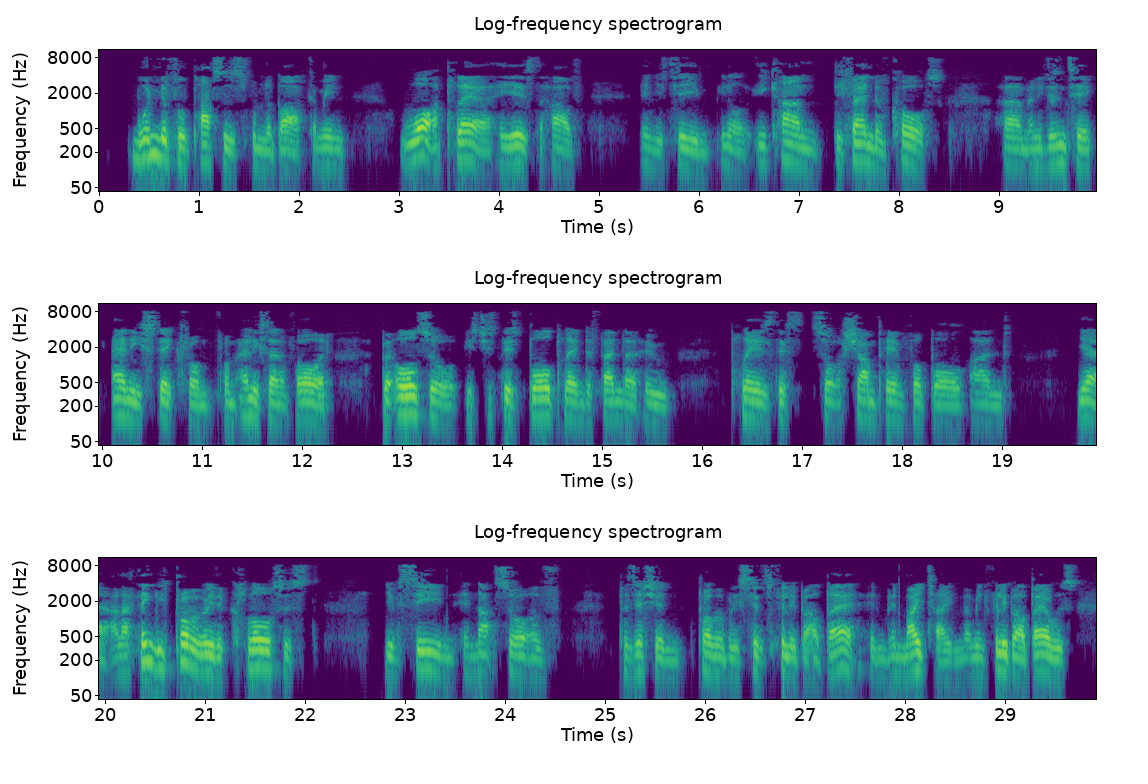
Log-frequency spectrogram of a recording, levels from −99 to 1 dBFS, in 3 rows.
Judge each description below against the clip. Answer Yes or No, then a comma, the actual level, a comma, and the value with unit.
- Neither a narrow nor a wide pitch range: Yes, average, 3.1 semitones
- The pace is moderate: Yes, average, 160 wpm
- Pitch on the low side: Yes, low, 120 Hz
